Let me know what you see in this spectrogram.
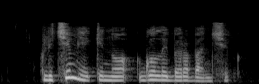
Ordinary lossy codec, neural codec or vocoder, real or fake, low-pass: MP3, 32 kbps; codec, 16 kHz in and 24 kHz out, 1 kbps, XY-Tokenizer; fake; 7.2 kHz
